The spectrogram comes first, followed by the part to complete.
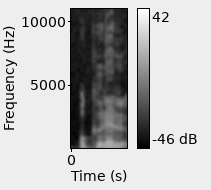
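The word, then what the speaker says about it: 遅れる: Okureru có nghĩa là đến muộn.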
